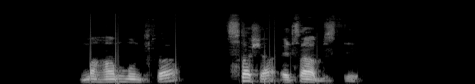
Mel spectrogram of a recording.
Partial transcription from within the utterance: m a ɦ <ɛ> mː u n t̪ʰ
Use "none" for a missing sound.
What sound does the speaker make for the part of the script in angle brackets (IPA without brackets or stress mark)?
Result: a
